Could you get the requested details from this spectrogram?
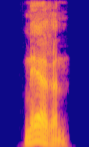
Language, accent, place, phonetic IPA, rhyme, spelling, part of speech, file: German, Germany, Berlin, [ˈnɛːəʁəm], -ɛːəʁəm, näherem, adjective, De-näherem.ogg
- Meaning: strong dative masculine/neuter singular comparative degree of nah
